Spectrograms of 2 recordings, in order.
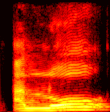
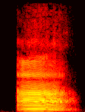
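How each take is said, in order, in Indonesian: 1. Vokal akhir terdengar seperti o. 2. Vokal akhir terdengar seperti a. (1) "tak ada O" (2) "yang ada A"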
